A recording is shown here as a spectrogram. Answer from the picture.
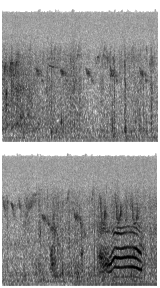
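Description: Birds chirping, then near the end a dog gives one whine lasting about a second.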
